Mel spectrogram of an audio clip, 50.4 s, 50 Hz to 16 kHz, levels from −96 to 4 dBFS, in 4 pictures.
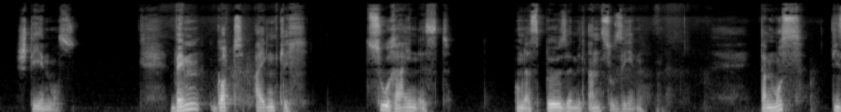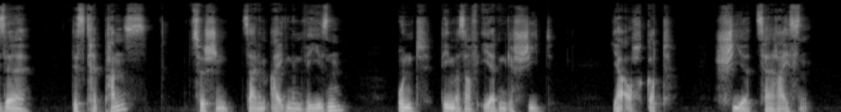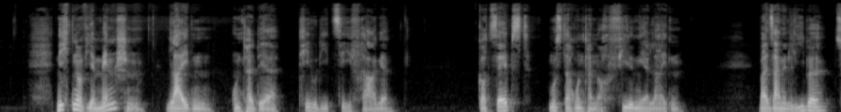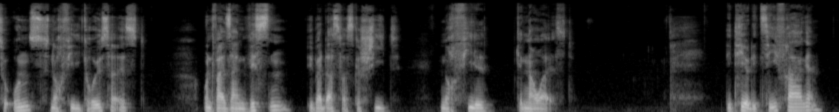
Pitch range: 85-110 Hz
